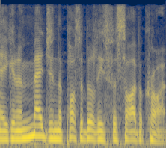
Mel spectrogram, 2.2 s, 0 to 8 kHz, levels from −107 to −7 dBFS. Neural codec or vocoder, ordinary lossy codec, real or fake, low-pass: vocoder, 22.05 kHz, 80 mel bands, Vocos; MP3, 64 kbps; fake; 7.2 kHz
